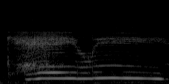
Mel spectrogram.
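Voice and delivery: soft, eerie, far-off call; a ghostly lure from the store aisle; aisle calling her name. Pretend. Store aisle calls her name, soft and eerie. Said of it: "it was calling out to me".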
